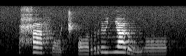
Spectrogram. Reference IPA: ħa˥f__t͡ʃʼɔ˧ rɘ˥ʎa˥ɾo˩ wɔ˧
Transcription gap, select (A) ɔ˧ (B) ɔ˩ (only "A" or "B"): B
